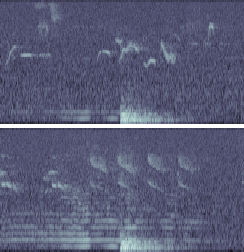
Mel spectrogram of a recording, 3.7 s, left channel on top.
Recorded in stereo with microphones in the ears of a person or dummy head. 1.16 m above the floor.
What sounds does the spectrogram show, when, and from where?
1.8 s a cupboard door: 20° left (ahead or behind), 2.5 m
